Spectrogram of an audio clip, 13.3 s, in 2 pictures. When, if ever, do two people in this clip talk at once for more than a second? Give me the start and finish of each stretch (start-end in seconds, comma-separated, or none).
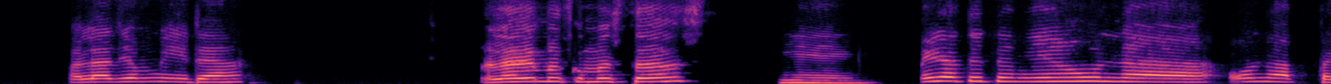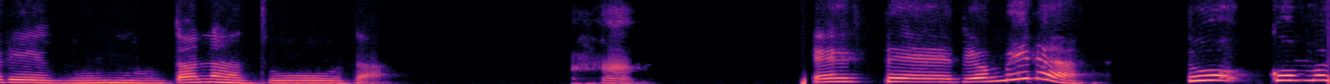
none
